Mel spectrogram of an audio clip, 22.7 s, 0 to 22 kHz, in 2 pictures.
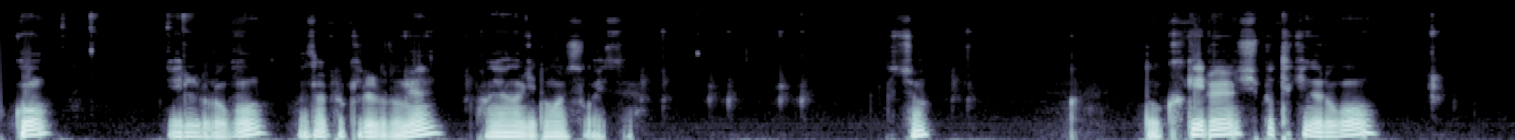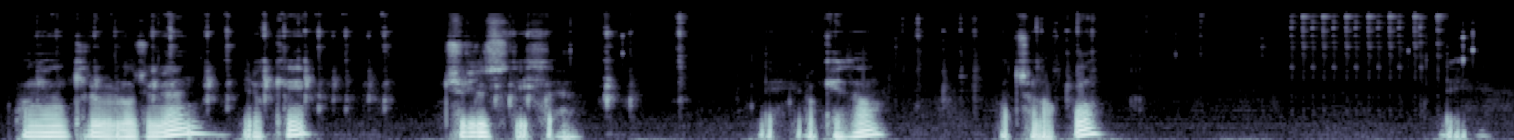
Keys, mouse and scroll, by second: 5.9 Right, 7.1 Left, 10.7 shift+Down, 11.6 shift+Left, 15.1 shift+Right, 18.2 space, 18.4 Escape, 19.2 space, 19.3 Escape.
